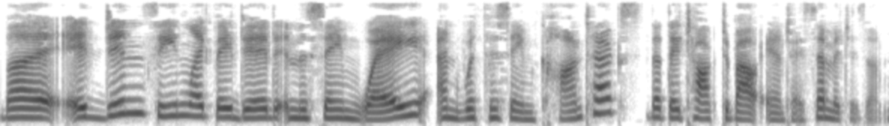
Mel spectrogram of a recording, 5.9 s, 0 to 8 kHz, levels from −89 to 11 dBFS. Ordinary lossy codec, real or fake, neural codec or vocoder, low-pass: MP3, 32 kbps; fake; codec, 16 kHz, 16 kbps, FunCodec, trained on Chinese and English, 50 frames a second; 7.2 kHz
